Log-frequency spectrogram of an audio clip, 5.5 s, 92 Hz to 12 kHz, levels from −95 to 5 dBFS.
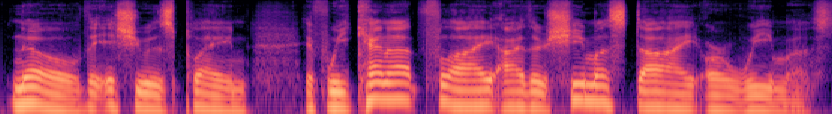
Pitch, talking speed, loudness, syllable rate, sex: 115 Hz, 175 wpm, -17 LUFS, 3.8 syllables/s, male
